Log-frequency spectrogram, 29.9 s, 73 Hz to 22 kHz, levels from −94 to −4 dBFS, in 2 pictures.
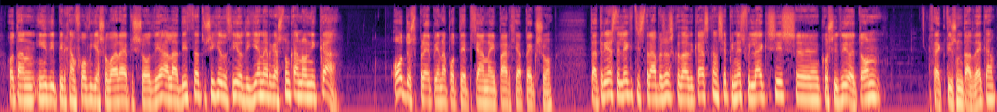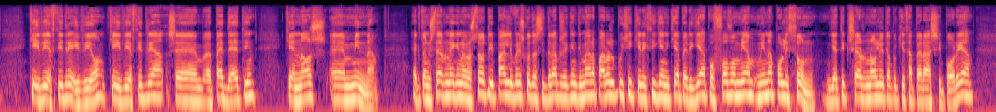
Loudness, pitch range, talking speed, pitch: -15 LUFS, 135-165 Hz, 185 wpm, 150 Hz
